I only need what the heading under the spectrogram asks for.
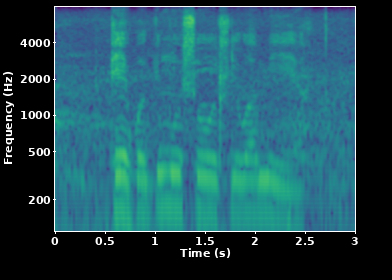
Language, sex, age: Southern Sotho, male, 24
